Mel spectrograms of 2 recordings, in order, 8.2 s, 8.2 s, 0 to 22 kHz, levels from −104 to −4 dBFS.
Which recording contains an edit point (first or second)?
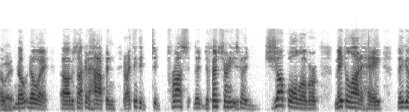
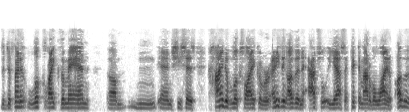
first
